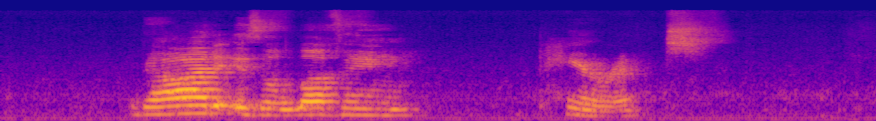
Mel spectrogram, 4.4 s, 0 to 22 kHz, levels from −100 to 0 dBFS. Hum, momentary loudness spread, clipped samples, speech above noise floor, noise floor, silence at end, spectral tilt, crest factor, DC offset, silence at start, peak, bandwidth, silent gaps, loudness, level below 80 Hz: 60 Hz at -60 dBFS; 18 LU; under 0.1%; 33 dB; -56 dBFS; 0.85 s; -3 dB/octave; 20 dB; under 0.1%; 0.65 s; -4 dBFS; 16 kHz; none; -23 LUFS; -62 dBFS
